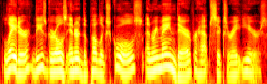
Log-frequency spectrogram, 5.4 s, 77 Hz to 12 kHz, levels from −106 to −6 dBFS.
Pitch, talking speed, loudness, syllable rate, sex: 170 Hz, 170 wpm, -18 LUFS, 4.7 syllables/s, male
